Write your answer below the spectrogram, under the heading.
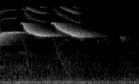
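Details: Bird giving two clear, high whistled notes, each sliding downward, in quick succession, then quiet with a faint low hum.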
